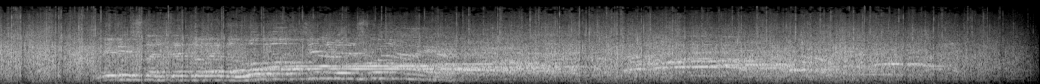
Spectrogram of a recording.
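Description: A choir of young men and women sings together in a large hall.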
